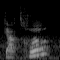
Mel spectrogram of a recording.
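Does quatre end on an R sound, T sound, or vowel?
vowel. The word ends with a full final vowel. This is the southern way of saying it. "In the south they say quatre"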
